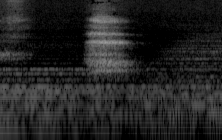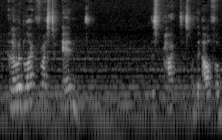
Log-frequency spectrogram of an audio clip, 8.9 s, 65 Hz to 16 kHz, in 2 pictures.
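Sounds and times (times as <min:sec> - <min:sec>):
person taking a slow deep breath: 0:00.0 - 0:00.8, 0:01.6 - 0:03.0
soft steady droning tone: 0:00.0 - 0:08.8
speech: 0:04.7 - 0:06.4, 0:07.8 - 0:08.8.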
